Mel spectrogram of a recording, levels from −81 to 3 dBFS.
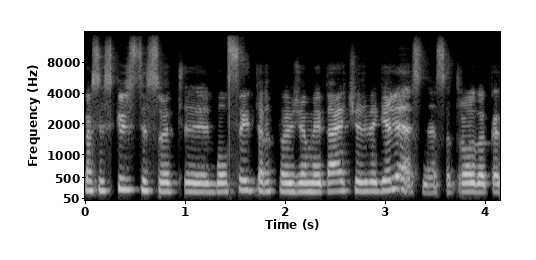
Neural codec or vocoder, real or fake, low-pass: codec, 32 kHz, 1.9 kbps, SNAC; fake; 14.4 kHz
